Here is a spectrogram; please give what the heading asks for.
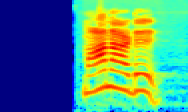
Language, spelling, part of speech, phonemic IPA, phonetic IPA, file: Tamil, மாநாடு, noun, /mɑːnɑːɖɯ/, [mäːnäːɖɯ], Ta-மாநாடு.ogg
- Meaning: conference, summit, meeting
